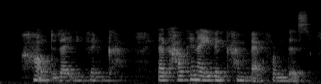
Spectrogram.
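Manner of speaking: ordinary delivery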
